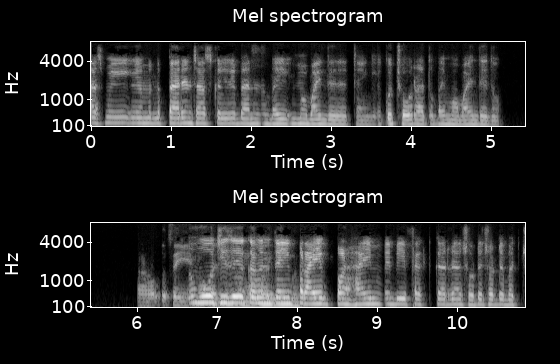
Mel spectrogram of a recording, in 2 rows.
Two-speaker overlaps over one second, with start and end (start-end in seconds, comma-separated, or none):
6.6-8.1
